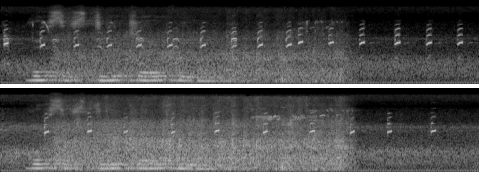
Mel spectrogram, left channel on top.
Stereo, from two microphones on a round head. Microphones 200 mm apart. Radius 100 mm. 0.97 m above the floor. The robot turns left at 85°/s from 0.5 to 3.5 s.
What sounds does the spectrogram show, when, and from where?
0.2 s a woman speaking: 155° left, 6 m; by 2.2 s 10° left, 6 m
